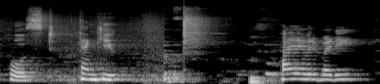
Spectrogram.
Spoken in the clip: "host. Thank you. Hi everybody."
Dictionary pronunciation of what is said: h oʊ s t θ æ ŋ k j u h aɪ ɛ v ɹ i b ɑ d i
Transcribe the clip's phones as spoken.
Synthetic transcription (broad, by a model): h oʊ s t t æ ŋ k j u h aɪ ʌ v ɹ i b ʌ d i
